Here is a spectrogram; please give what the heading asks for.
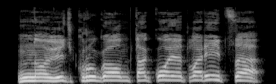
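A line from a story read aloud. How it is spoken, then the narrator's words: Sobbing. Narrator (Russian): всхлипнул Фёкл Антонович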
